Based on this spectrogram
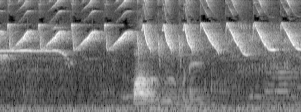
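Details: Canary champion trained on ciblek song gives a rapid, even run of high, piercing downward-swept notes, about four per second, broken by a short lower warble midway before the fast sweeps resume.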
